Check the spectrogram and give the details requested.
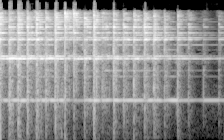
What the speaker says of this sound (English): just a second, it's bell time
